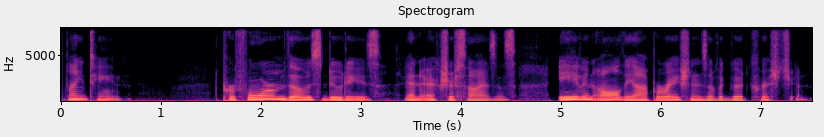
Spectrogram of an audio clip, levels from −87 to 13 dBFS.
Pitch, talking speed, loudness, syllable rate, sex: 180 Hz, 110 wpm, -16 LUFS, 4.6 syllables/s, female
